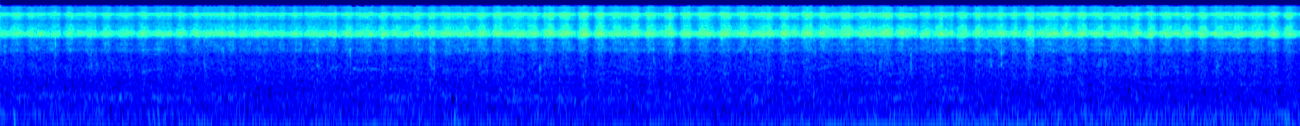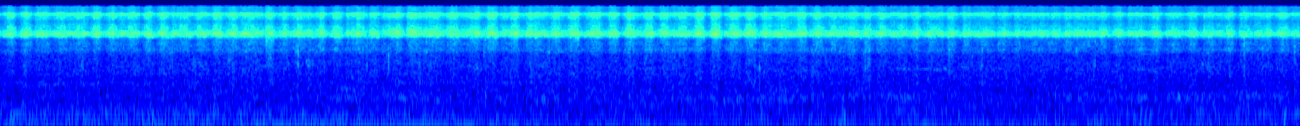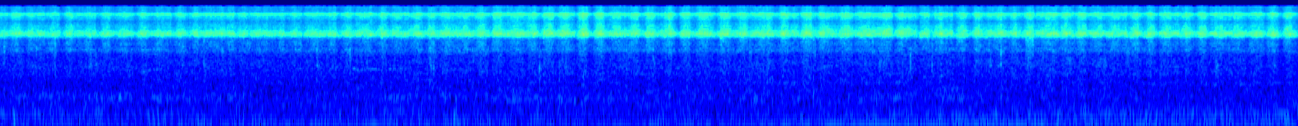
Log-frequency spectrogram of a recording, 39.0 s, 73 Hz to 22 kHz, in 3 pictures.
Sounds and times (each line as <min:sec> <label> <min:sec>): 0:00.0 bugs 0:38.9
